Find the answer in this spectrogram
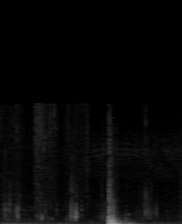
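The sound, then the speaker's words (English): Footsteps of people walking through a small wooded area near a marshland lake: a few soft, scuffing steps, then one heavier, louder thud, over quiet outdoor background. “we're walking through a little woodsy area to where?”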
